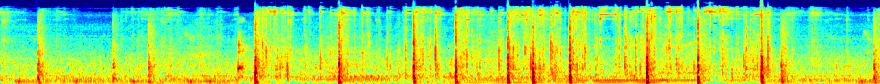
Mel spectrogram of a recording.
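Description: Gloved punches landing on a hanging heavy bag: a quick, irregular run of sharp thuds, about two a second and coming faster after the first couple of seconds, with the bag's hanging chain jingling.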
